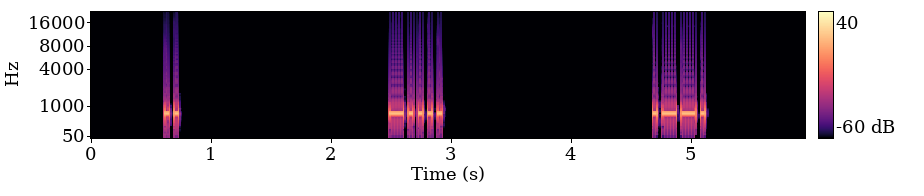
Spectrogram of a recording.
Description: Morse code, heard as a keyed tone, about 29 wpm, spaced as for 5 wpm, 700 Hz. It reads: I6P
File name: Lesson 36e - BT - Three Characters 30wpm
